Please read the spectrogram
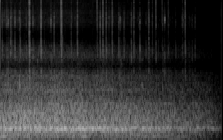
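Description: Steady road and engine noise inside a moving car's cabin, a low drone that fades out over the last second.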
